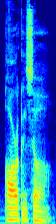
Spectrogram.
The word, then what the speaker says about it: Arkansas: premier s est com dansas alors qu'il est prononcé comme dans AR mais enfin trè et dernière différence c'est que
